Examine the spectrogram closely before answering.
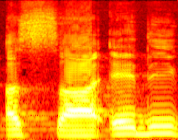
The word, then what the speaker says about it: الساعدی: بولنا نہ آتا ہو، تو اسی طرح آپ ابو حمید الساعدی کو سعدی سعدی سعدی سعدی کہتے ہیں۔ یہ اپنی اصلاح کیجئے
